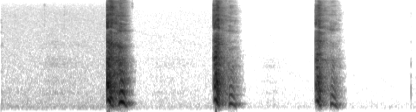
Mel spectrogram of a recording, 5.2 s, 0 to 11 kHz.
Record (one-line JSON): {"three_cough_length": "5.2 s", "three_cough_amplitude": 32015, "three_cough_signal_mean_std_ratio": 0.22, "survey_phase": "beta (2021-08-13 to 2022-03-07)", "age": "45-64", "gender": "Female", "wearing_mask": "No", "symptom_none": true, "smoker_status": "Never smoked", "respiratory_condition_asthma": false, "respiratory_condition_other": false, "recruitment_source": "REACT", "submission_delay": "3 days", "covid_test_result": "Negative", "covid_test_method": "RT-qPCR"}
